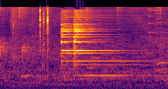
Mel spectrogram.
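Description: A bell-like metallic ring, struck twice in quick succession about a second in, ringing on with several clear tones and fading away.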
